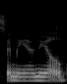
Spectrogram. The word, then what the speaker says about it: Simeone: Instagram's definitely the easiest way for me, and it's Simeone, but it's technically Simeone. But if you Simeone is spelled someone with an I, Simeone.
